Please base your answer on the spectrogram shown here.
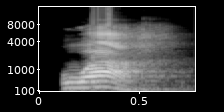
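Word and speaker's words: רוח: né não sei relaxa o ch é pronunciado como dois erres tá você pronuncia o nome hebraico ou ch como se fosse dois r o arranhado o ar lá então pneu pneuma do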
